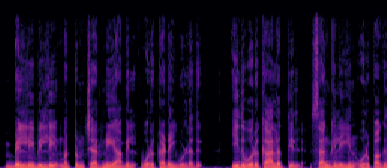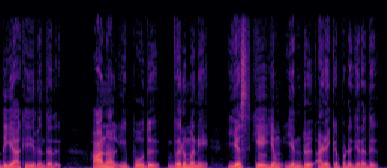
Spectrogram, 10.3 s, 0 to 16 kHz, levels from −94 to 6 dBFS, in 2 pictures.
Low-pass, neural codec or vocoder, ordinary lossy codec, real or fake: 14.4 kHz; none; none; real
